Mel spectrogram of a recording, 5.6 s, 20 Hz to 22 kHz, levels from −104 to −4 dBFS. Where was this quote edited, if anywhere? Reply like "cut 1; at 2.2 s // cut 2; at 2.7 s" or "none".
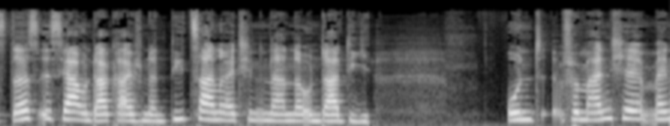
none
